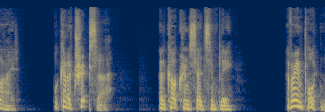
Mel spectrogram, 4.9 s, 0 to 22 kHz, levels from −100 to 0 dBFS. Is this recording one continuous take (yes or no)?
yes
